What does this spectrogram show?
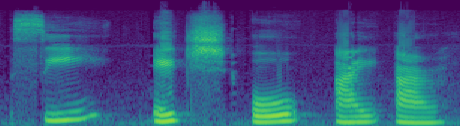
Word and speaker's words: choir: today all right for today's word we have c h o i r c h o i r wow okay and the word is pronounced choir and not qua ah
